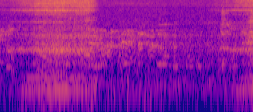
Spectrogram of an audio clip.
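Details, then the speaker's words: Adult man (father) snoring loudly in his bedroom while asleep: a low, rough snore heard through room noise, with a television faintly in the background. "I was having a normal night, and I heard something in my mom and dad's room. That's my dad snoring."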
